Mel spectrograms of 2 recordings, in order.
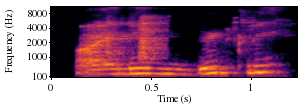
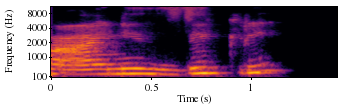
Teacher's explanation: you would be completely ignoring this lam, the sound of lam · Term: idgham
